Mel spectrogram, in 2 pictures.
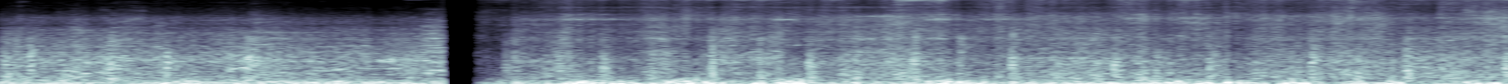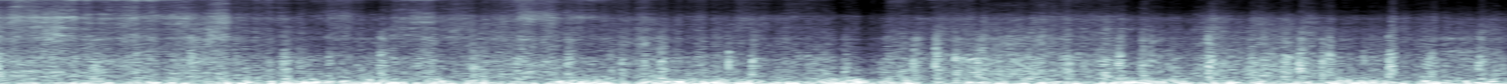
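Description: Ride noise of a moving passenger train heard from an open coach window: a steady wheel-and-rail rumble with clicking over the rail joints. The sound drops out for a moment about two seconds in.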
